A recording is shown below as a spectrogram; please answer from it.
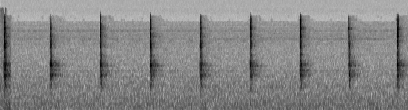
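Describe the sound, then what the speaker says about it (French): A clock ticks steadily in the quiet opening of The Last of Us, one crisp tick roughly every second, about nine in a row, soft and isolated against faint background hiss. "Et voilà que la première image du jeu apparaît, avec un tic-tac en arrière-plan"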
